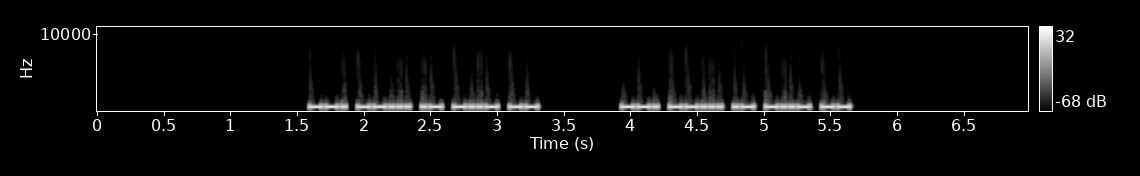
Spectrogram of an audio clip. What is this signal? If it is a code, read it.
Morse code, heard as a keyed tone, about 37 wpm, 700 Hz. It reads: G7AXM G7AXM
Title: DXCC-100 Call Signs - 5 Characters - Repeated 2x - 40wpm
